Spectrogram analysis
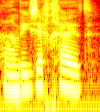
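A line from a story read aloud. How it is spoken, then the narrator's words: Sighing reply. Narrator (Dutch): hernam met een zucht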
